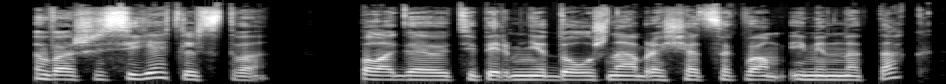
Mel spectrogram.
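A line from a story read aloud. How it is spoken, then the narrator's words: Grim smirk. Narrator (Russian): Адольфо мрачно ухмыльнулся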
